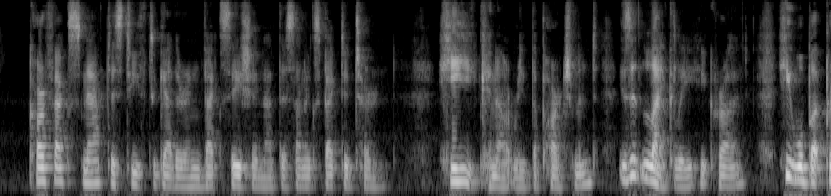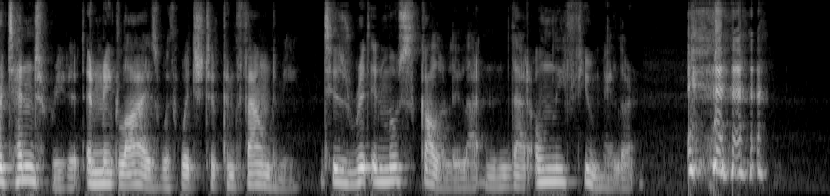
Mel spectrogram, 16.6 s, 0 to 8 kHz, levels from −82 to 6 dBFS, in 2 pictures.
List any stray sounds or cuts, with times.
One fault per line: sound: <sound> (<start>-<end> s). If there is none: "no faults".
sound: laugh (15.2-16.0 s)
